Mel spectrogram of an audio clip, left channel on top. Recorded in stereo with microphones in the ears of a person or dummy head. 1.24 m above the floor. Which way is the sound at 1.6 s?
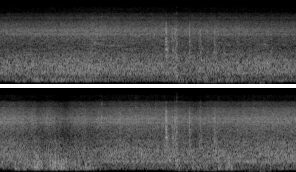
5° right (ahead or behind).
